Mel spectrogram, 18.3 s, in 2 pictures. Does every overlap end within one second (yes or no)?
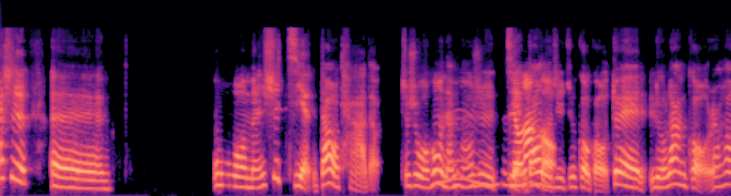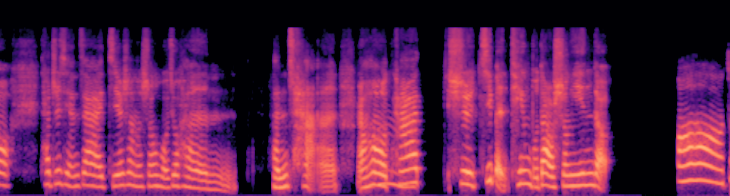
no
